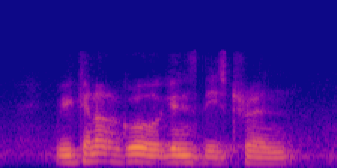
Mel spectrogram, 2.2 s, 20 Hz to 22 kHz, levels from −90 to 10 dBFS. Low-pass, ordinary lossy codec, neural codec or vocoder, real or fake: 7.2 kHz; none; codec, 16 kHz in and 24 kHz out, 0.9 kbps, LongCat-Audio-Codec, fine tuned four codebook decoder; fake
